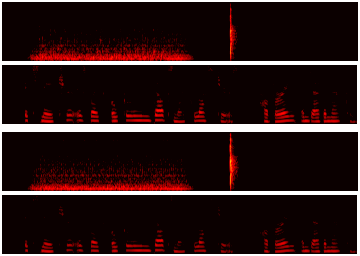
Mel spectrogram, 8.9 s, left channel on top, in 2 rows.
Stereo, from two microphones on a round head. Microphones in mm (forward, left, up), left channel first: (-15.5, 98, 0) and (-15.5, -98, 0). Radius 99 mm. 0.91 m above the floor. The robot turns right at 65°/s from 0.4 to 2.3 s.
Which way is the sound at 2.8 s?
45° right (ahead or behind).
